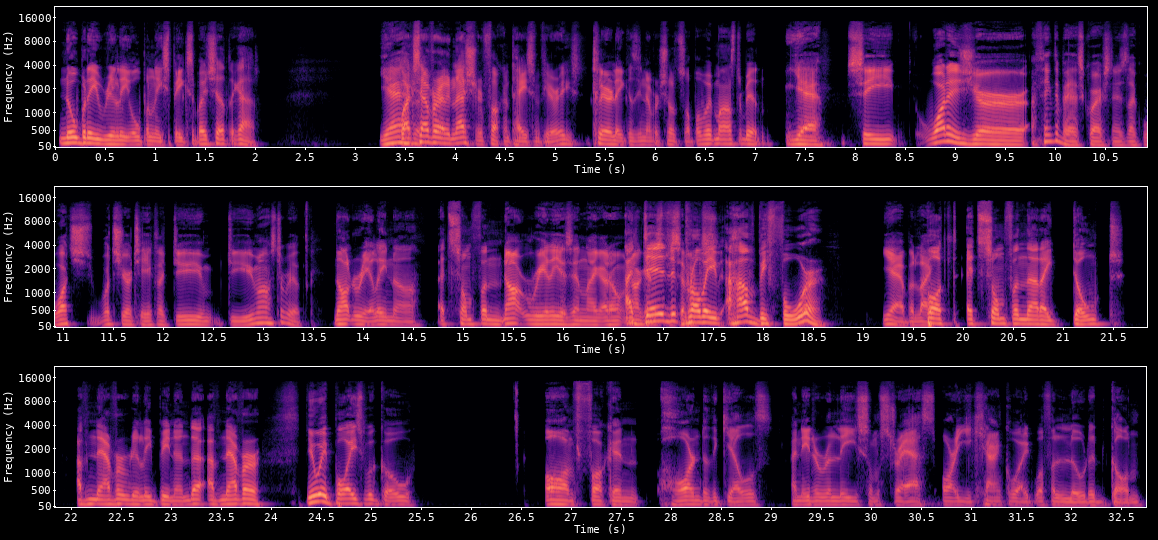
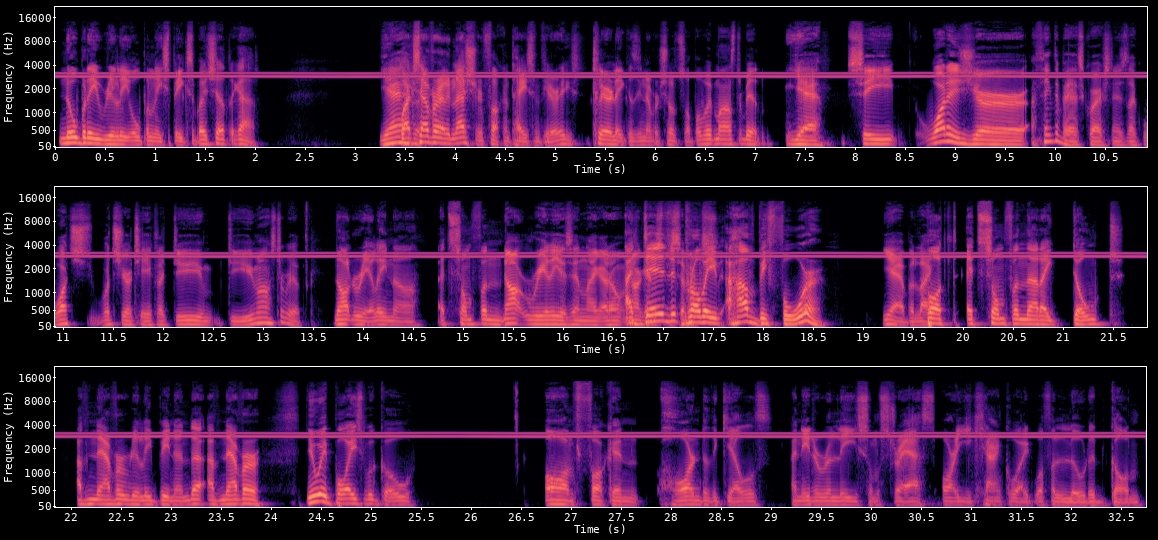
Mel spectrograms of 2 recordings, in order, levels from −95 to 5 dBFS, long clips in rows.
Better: first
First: none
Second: high-pitched whine; loud; throughout; 3 kHz, 9 dB below the speech

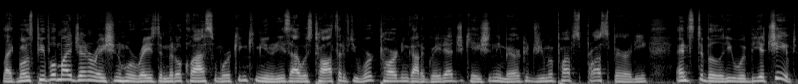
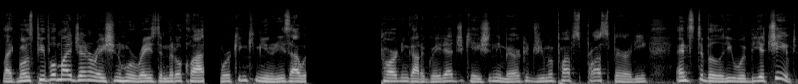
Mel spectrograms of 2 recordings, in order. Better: first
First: none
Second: audio cutting out; at 2 s and at 3 s for 1 s

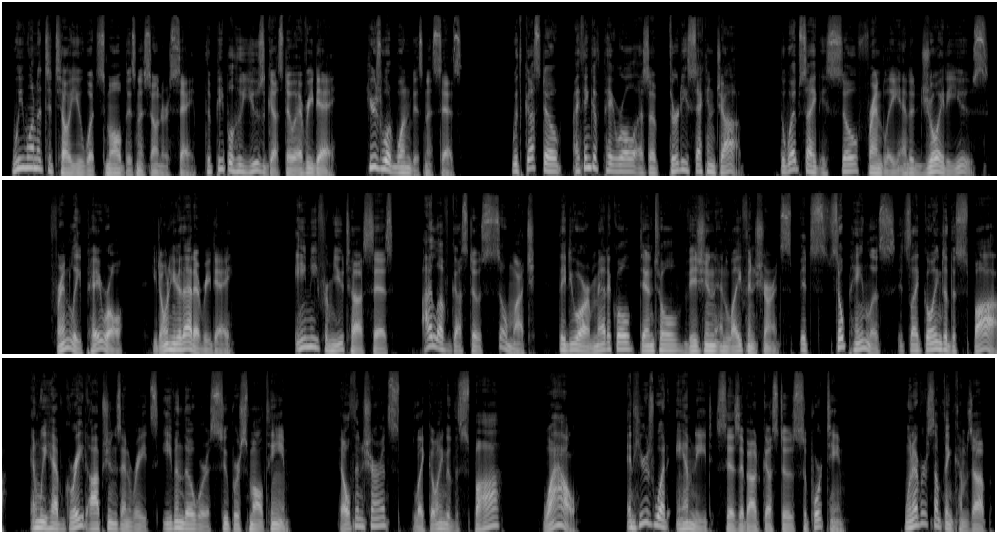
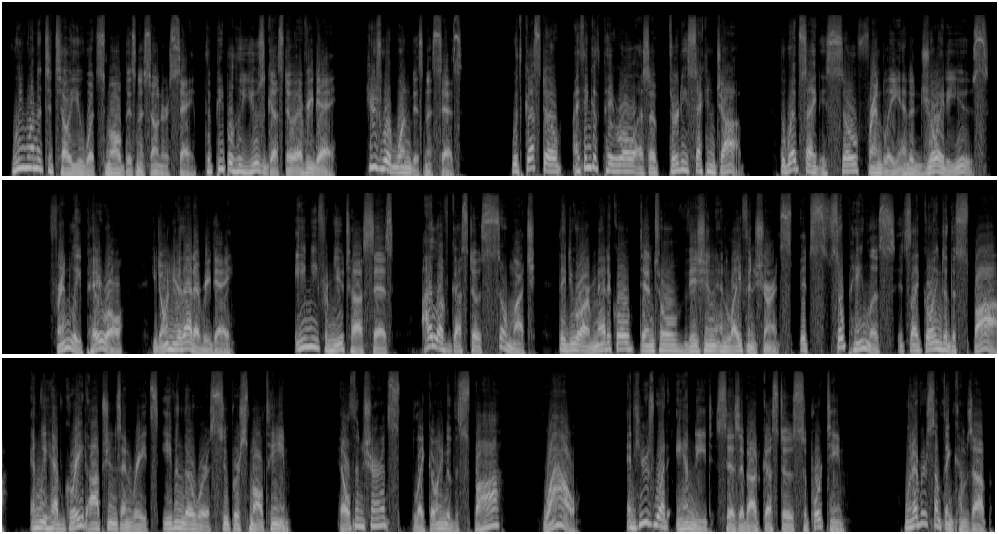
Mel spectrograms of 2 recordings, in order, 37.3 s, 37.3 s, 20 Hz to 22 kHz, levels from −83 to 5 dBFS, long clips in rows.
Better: first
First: none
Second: distortion; heavy; 7 dB below the speech

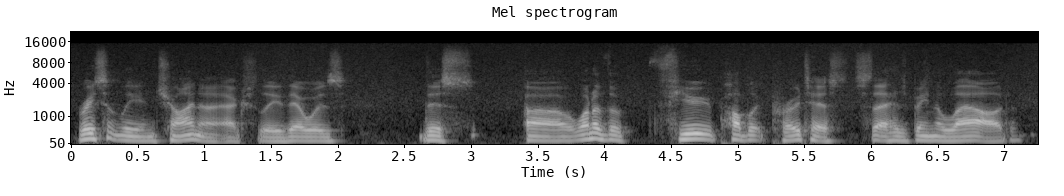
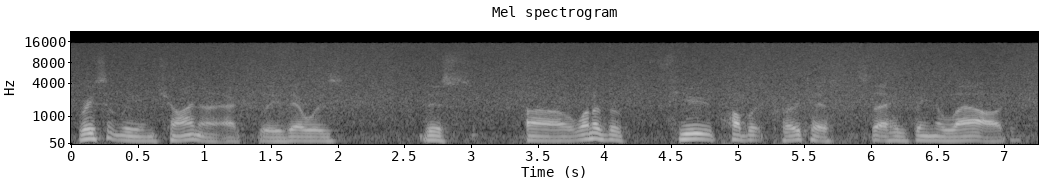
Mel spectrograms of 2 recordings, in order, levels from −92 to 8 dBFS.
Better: first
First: hiss; faint; throughout; 30 dB below the speech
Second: hiss; loud; throughout; 9 dB below the speech

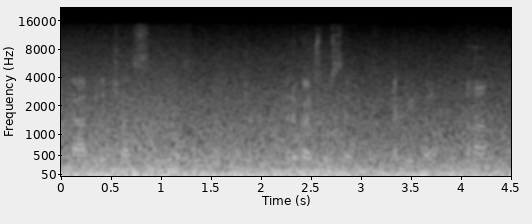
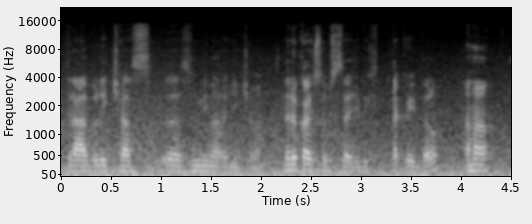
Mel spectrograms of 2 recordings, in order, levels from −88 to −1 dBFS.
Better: second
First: wind noise on the microphone; heavy; 4 dB above the speech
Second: wind noise on the microphone; occasional gusts; 10 dB below the speech

